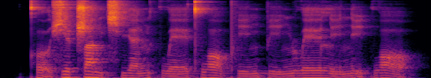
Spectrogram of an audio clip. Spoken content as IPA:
kʰo̰˨˩ʊ̯ɕi˥˧ʈ͡ʂa˥˩nt͡ɕʰjɛ˧˥n kwe˧˥ɪ̯t̪ʰwɔ˥˩ pʰi˧˥ŋpi˧˥ŋɻwe˥ɪ̯ li˧˥nḭ˨˩kwɔ˥˩

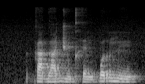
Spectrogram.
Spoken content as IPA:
ka˨ɡa˨˦ d͡ʒũ˨kʰe˨ŋk͡po˦r mĩ˨

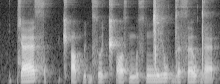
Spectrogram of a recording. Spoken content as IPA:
cæs | t͡ʃʼɑpiɡsut͡ʃʼɔs musŋ͡ǀiw dɜsɜwdæ

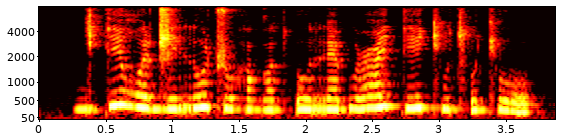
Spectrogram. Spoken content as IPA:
ɟike ʁʷæɖ͡ʐero ʈ͡ʂohɒɡɒt͡sʼo ræpuʕe ke cʰut͡sʼocʰo

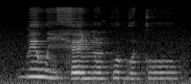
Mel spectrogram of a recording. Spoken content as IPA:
be˦wi˨hɛ˧ ɲũ˧kʷə˦ɡʷɨ˧ ku˦

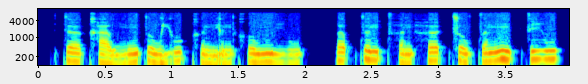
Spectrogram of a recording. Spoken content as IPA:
t̪œː˨˥kʰaː˨˩wmʊ˨˥ŋ t̪o˨˩wjuː˧ kʰɵ˨˩njɵ˨˩nkʰo˨˧wmiː˨w | ɐ˨˥p̚t̪ɵ˧n t̪ʰɐ˨˩n hœː˨˥t̚so˨˩wt̪ɐ˨˥n ŋɪ˧k̚siː˥w

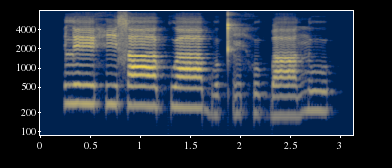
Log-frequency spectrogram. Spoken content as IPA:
leː˦hi˦saː˦ kʷaː˦ bʊ˨kʼĩ˨hu˨ɡ͡baː˨ nu˦

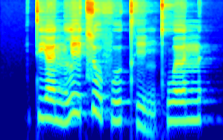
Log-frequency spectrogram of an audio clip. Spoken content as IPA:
t̪jɛ˥˧n li˥˧t͡su˥˩fu˧˥ t̪ʰḭ˨˩ŋkʰwə˥n

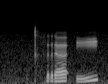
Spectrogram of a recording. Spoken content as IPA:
kʰrɐ˧˥ ʔi˩˥

